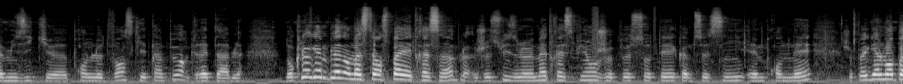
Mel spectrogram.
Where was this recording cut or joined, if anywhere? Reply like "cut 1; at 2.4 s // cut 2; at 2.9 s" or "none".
cut 1; at 6.1 s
